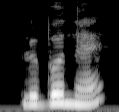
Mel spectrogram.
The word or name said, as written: bonnet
